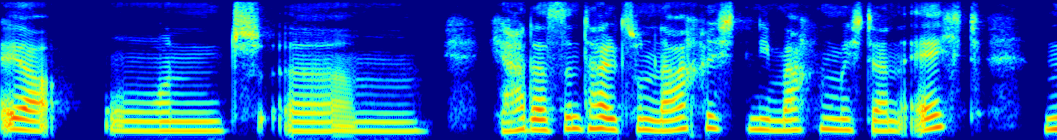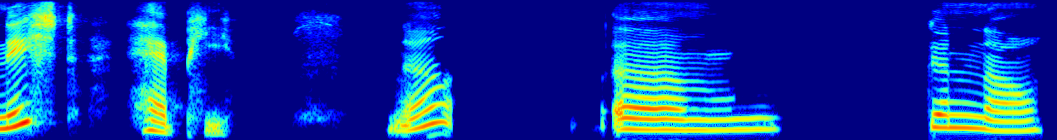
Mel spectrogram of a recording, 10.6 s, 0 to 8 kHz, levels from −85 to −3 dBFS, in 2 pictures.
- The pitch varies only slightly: No, average, 3.0 semitones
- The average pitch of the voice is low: No, high, 225 Hz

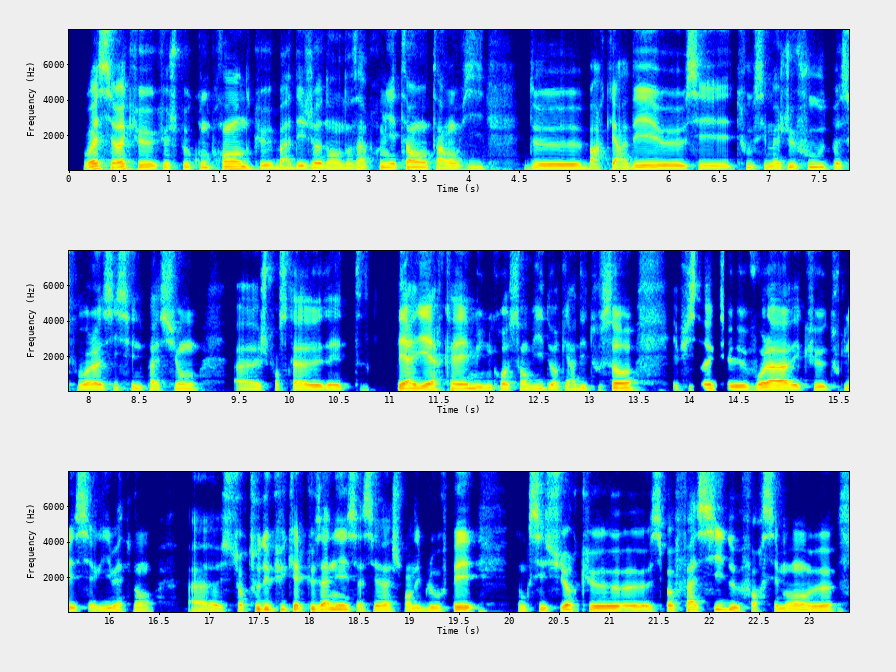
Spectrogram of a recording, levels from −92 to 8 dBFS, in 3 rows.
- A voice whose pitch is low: Yes, low, 110 Hz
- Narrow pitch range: Yes, narrow, 1.5 semitones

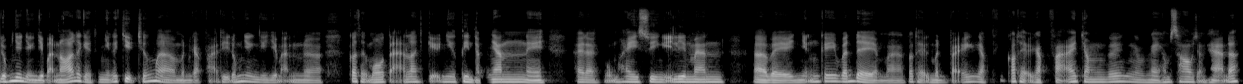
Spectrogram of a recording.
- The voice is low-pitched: Yes, low, 115 Hz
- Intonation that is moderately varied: Yes, average, 3.7 semitones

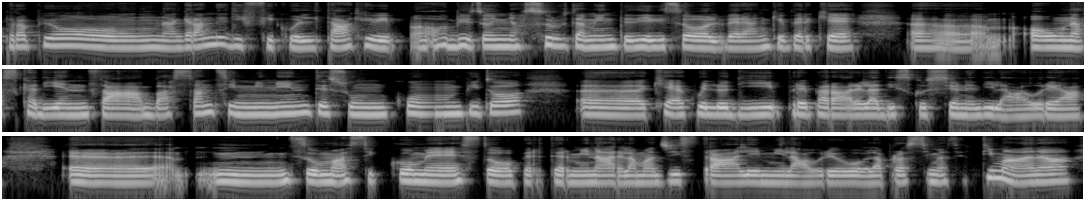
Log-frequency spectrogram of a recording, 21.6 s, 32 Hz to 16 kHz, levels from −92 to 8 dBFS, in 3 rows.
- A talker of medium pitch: Yes, medium, 180 Hz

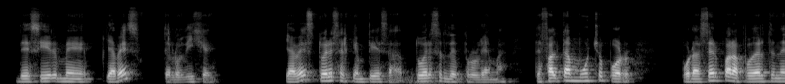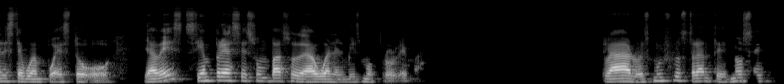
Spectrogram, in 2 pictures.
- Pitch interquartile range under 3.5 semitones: No, average, 3.8 semitones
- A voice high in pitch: No, low, 135 Hz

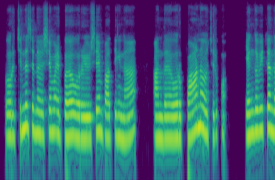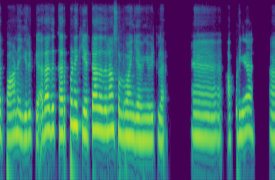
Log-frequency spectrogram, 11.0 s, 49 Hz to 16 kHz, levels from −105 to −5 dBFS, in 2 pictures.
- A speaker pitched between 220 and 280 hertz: No, high, 210 Hz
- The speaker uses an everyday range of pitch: Yes, average, 3.5 semitones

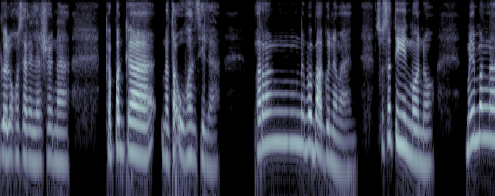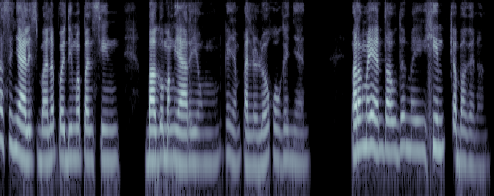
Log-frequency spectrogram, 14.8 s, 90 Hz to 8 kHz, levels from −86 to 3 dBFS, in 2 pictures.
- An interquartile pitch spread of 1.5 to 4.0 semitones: No, average, 4.6 semitones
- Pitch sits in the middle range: No, high, 215 Hz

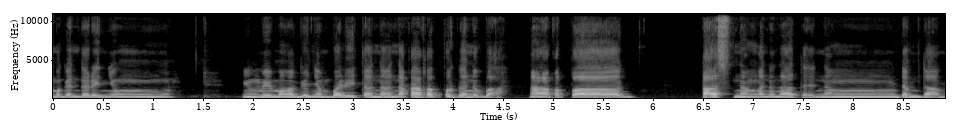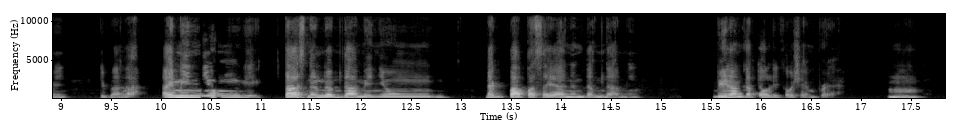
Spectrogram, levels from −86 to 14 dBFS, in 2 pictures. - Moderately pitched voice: Yes, medium, 150 Hz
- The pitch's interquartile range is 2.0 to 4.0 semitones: Yes, average, 3.6 semitones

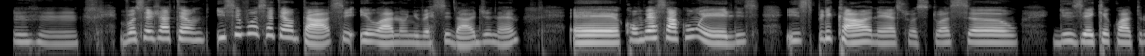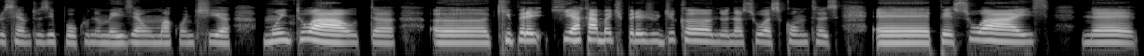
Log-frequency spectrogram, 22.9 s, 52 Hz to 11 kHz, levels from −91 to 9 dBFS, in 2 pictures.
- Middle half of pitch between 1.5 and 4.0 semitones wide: Yes, average, 3.6 semitones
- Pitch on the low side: No, high, 200 Hz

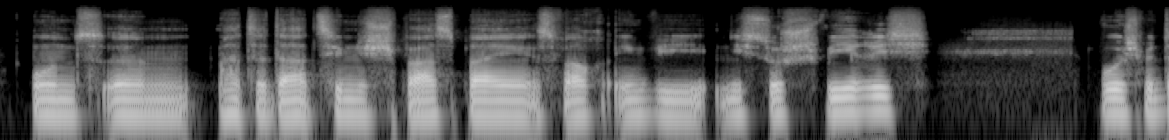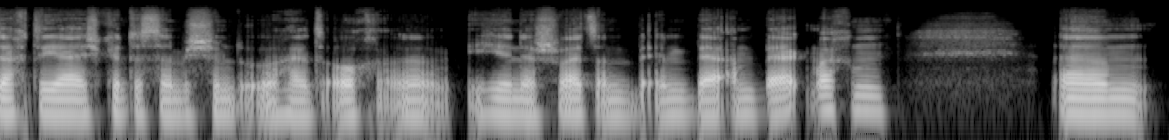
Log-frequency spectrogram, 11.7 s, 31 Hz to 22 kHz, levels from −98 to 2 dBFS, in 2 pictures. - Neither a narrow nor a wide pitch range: No, narrow, 1.2 semitones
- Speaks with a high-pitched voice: No, low, 105 Hz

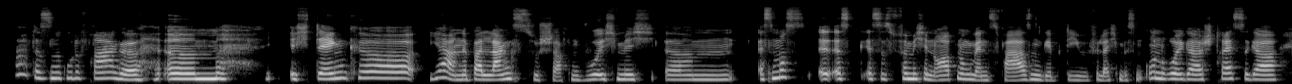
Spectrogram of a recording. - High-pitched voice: Yes, high, 240 Hz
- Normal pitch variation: Yes, average, 3.4 semitones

